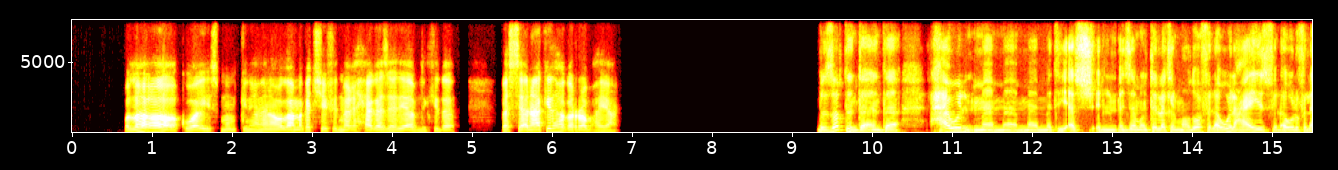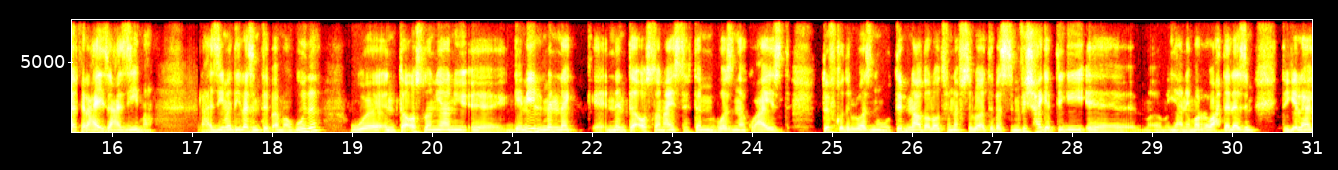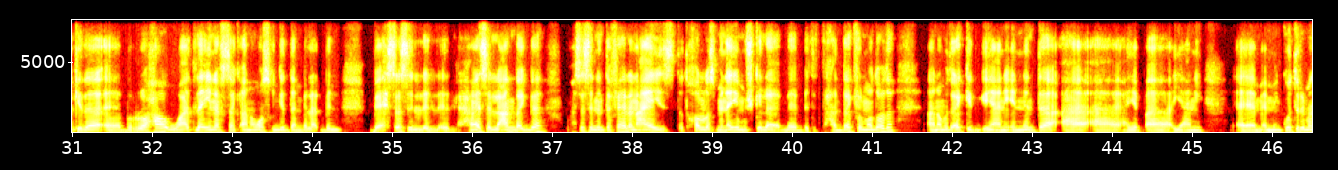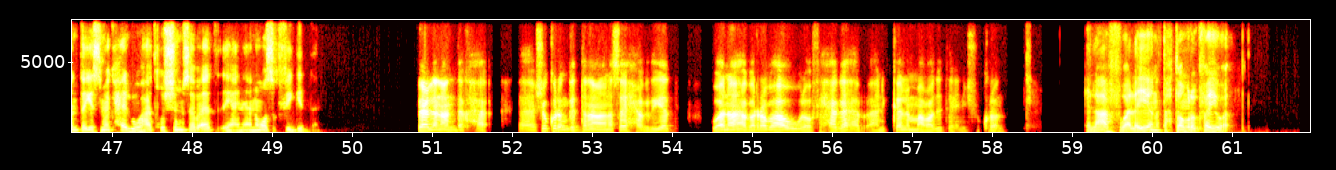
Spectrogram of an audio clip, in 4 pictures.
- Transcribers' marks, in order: tapping
- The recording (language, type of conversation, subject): Arabic, advice, إزاي أوازن بين تمرين بناء العضلات وخسارة الوزن؟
